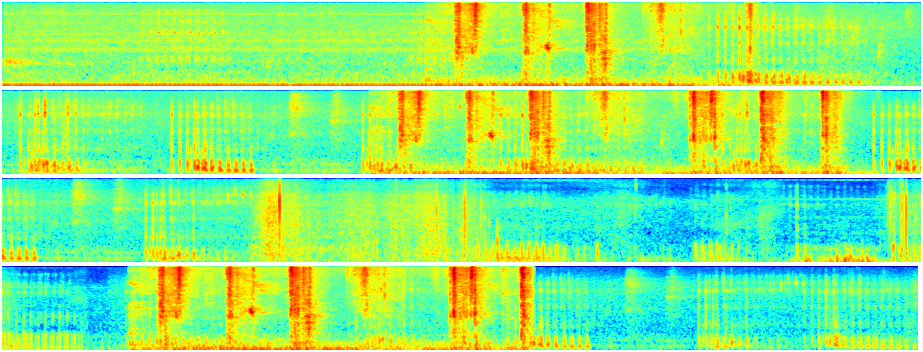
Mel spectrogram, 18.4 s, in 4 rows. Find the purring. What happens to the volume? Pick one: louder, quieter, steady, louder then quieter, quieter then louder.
quieter.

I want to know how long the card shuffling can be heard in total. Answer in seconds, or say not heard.
6 s.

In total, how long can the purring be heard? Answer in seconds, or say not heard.
18 s.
